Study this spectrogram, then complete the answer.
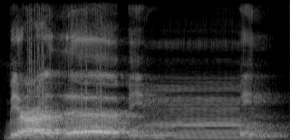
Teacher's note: ഹൽഖിയായ ഹർഫായ ഐൻ തൊണ്ടയുടെ മധ്യത്തിൽ നിന്ന് ഉച്ചരിക്കുന്നു. · അദാബിൻ എന്നതിലെ തൻവീനിന് ശേഷമുള്ള മീമിൽ പൂർണ്ണമായും ലയിപ്പിച്ച് മണിക്കണം. ബിഅദാബിൻ മിൻ ഇദ്ഗാം ബിഗുന്ന കാമിൽ.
